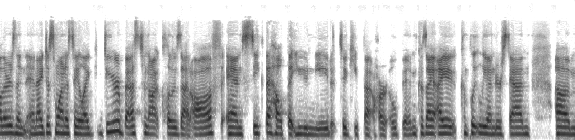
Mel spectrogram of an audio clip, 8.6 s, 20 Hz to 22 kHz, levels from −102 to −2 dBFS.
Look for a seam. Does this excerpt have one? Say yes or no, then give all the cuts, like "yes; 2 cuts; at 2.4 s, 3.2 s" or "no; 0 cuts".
yes; 1 cut; at 1.5 s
